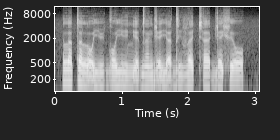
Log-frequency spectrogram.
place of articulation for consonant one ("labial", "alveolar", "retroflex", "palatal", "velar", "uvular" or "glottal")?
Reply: alveolar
